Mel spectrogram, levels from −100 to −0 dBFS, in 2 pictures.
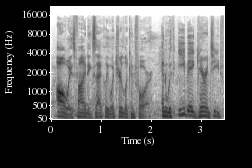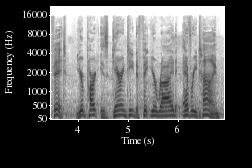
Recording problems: murmuring crowd; noticeable; throughout; 20 dB below the speech

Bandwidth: 15.5 kHz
